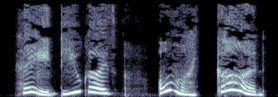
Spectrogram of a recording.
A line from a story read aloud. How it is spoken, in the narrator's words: She squealed, seeing the dove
